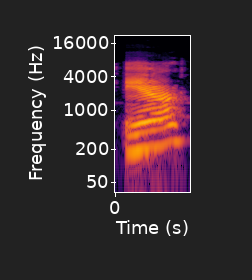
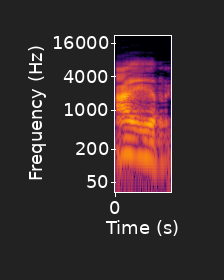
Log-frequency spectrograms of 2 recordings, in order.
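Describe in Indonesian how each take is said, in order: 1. Kata itu diucapkan dengan cara Inggris. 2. Kata itu diucapkan dengan cara Indonesia. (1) "dibacanya air" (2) "bukan air ya"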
